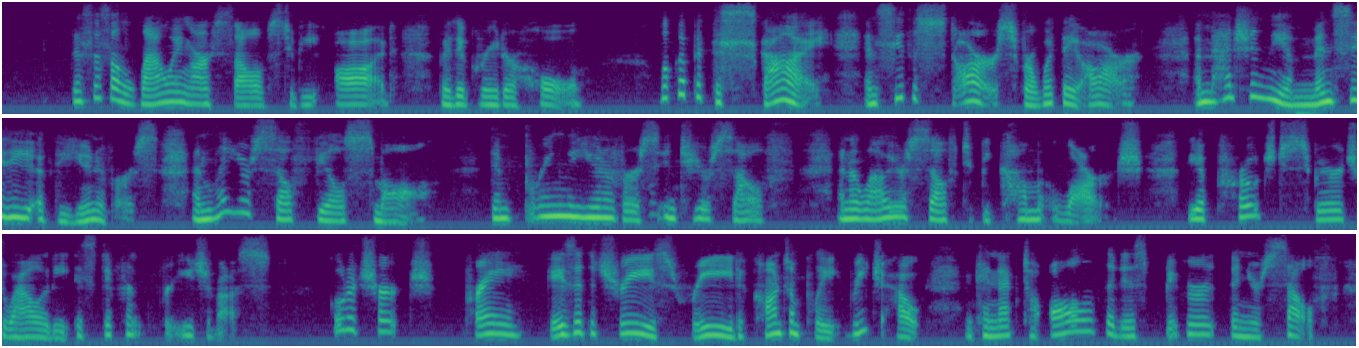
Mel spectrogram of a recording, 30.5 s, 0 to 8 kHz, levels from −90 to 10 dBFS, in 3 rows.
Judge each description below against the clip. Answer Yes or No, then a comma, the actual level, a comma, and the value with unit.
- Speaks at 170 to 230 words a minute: No, average, 155 wpm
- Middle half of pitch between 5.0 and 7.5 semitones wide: Yes, wide, 5.4 semitones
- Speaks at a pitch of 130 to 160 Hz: No, high, 195 Hz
